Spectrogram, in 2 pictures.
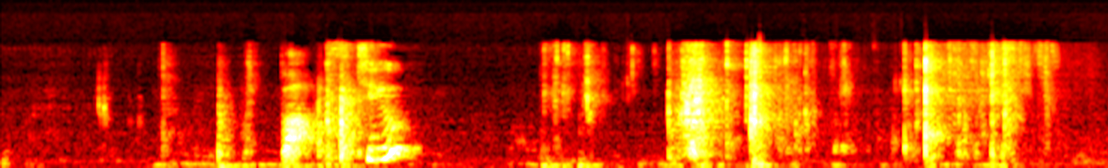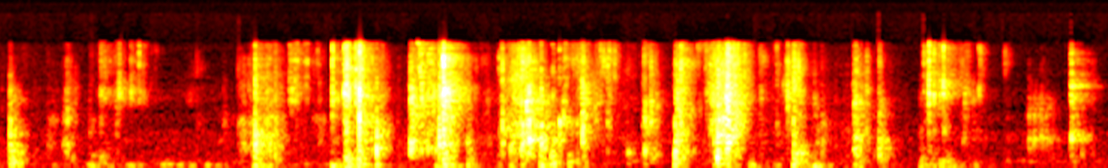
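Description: Plastic-wrapped card packs rustle and rattle as hands sort through them.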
